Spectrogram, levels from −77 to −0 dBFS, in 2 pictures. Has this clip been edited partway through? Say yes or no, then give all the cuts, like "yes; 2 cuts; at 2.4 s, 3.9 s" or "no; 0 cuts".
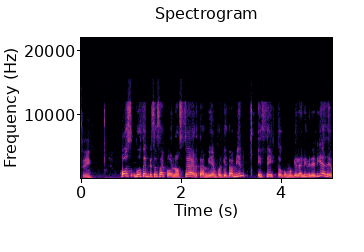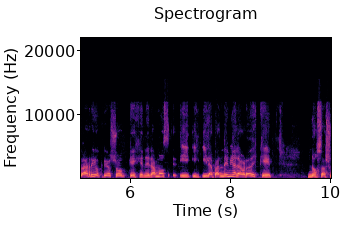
no; 0 cuts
